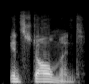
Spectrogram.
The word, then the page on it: instalment: American English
